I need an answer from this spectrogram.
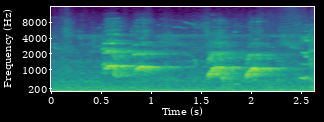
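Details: Working rats in the evening, Patterdale Terrier puppies give drawn-out whining yelps, one pair and then another, high and tonal, against a faint low hum.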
